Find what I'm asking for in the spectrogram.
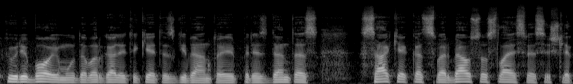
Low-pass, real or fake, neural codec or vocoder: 19.8 kHz; real; none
